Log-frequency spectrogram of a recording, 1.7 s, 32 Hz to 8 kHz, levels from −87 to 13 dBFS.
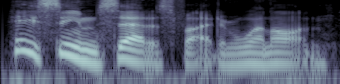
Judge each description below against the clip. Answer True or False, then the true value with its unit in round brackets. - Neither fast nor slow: False (210 wpm)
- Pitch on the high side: False (150 Hz)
